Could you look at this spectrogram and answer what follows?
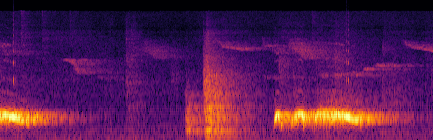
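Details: Decoy female spotted dove cooing to stir males into song: a fading low coo, a soft knock or rustle, then a fresh rough, steady coo near the end, with faint high chirps from other birds in the background.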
